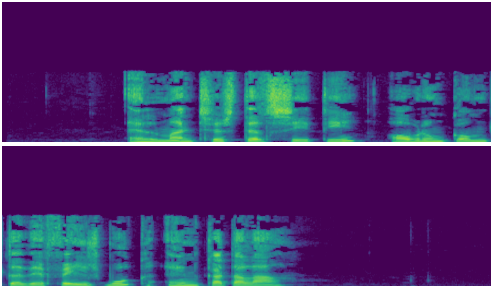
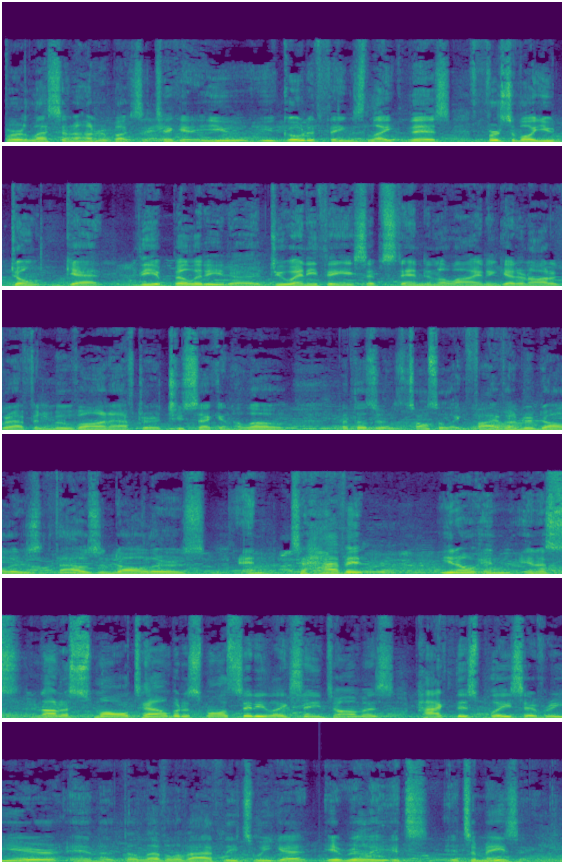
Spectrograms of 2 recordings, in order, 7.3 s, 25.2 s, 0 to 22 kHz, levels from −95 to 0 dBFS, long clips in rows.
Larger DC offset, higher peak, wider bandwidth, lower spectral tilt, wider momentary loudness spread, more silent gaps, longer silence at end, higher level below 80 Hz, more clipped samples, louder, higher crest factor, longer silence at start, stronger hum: neither; first, 0 dBFS vs -4 dBFS; second, 11.5 kHz vs 16.5 kHz; second, -2.5 dB/octave vs -5 dB/octave; first, 12 LU vs 6 LU; neither; first, 1.55 s vs 0 s; second, -64 dBFS vs -42 dBFS; neither; about the same, -19 LUFS vs -20 LUFS; first, 22 dB vs 16 dB; first, 0.95 s vs 0 s; neither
